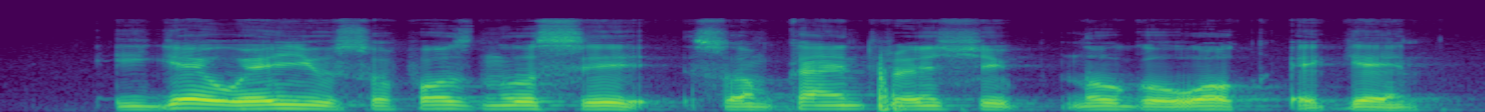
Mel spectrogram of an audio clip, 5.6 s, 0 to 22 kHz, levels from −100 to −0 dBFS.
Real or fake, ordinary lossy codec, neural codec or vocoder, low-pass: real; none; none; 10.8 kHz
